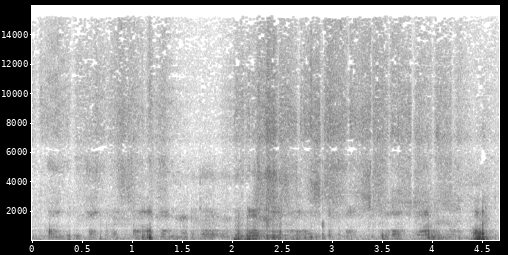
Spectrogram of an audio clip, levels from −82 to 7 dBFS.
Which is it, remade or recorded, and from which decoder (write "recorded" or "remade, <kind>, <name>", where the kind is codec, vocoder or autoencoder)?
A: remade, codec, SNAC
